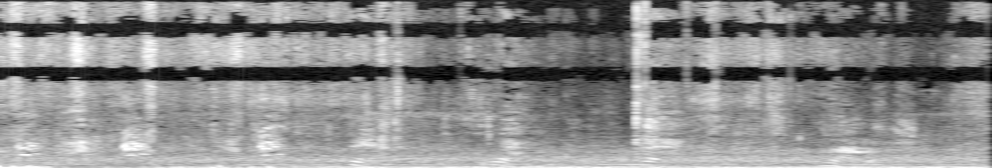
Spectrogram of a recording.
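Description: Outdoor ambience: a steady low rumble, with a few faint, short calls or voices scattered through it.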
